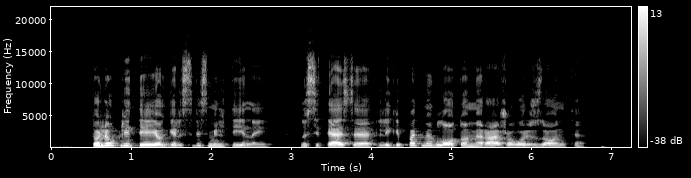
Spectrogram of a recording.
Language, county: Lithuanian, Šiauliai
